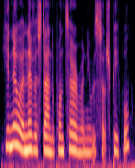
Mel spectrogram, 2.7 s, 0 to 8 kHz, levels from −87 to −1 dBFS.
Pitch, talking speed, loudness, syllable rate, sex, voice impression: 230 Hz, 220 wpm, -17 LUFS, 6.3 syllables/s, female, feminine, middle-aged, relaxed, slightly weak, slightly dark, muffled, slightly raspy, slightly intellectual, calm, slightly kind, modest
